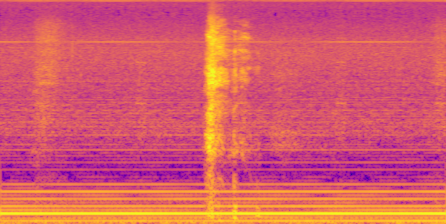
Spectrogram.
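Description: Near silence with a steady low electrical hum. A brief breathy sound, likely from the speaker, comes about two seconds in.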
